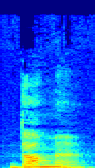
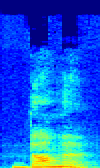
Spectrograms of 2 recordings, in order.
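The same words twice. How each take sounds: The two takes are said the same way.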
